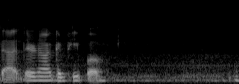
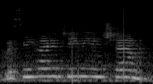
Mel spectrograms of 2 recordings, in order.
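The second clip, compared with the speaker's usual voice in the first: high, sing-song urging to a pet; high-pitched pet voice; coaxing pet-talk; 11 semitones higher, 5 dB quieter than usual. Real, not acted. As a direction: send the cat off to greet people, voice pitched way up. Urging the pet to greet viewers.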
